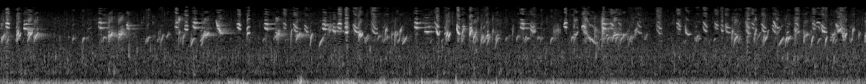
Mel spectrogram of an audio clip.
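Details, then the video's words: Steady goldfinch song of fast, high twittering and liquid trills running continuously, with a low background rumble underneath. "Goldfinch Motivation Performance"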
